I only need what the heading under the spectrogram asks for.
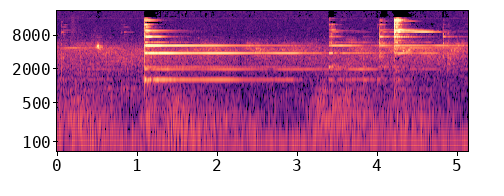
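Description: A few metallic chime strikes ring out, played to end an eight-second silence, each bright tone lingering and slowly fading, with the last two struck in quick succession. No one speaks.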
